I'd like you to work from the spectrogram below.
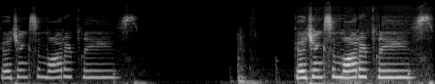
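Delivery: calm, gentle, soft, soothing coaxing tone. Recording a soundboard clip on a countdown: soothing voice. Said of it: "Why is that soothing?".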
